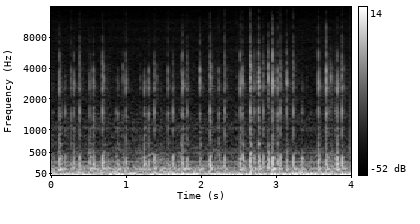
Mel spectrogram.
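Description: Long painted fingernails tap fast on a flat, yellow printed cardboard card lying on a table. The taps are dense, quick and clicky, with a soft low thump under each and almost no ring.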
